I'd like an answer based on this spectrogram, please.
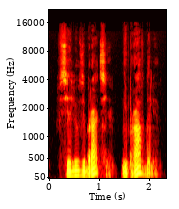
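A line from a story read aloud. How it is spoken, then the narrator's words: Calm pronouncement. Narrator (Russian): изрек странник свою любимую фразу тем же спокойным голосом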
